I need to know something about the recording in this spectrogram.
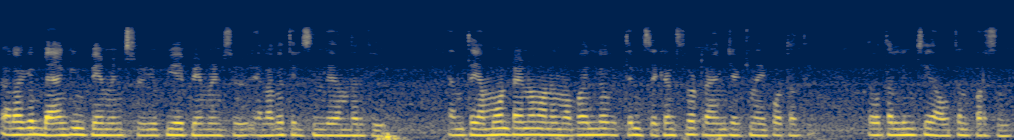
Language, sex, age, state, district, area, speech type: Telugu, male, 60+, Andhra Pradesh, Vizianagaram, rural, spontaneous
